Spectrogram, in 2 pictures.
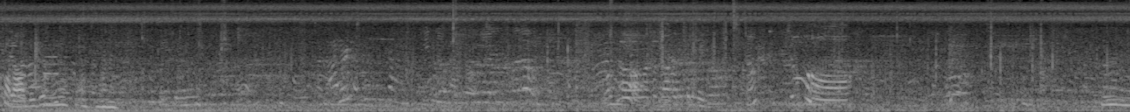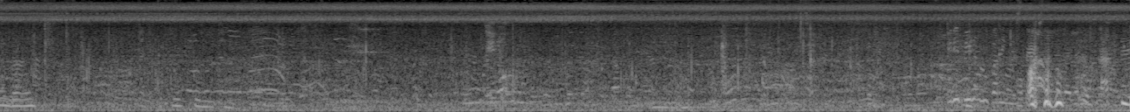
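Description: Men and women chatter in a crowd outdoors.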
